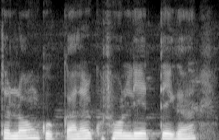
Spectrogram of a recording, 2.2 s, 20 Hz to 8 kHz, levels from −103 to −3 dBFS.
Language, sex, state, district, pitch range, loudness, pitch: Wancho, male, Arunachal Pradesh, Longding, 135-145 Hz, -14 LUFS, 145 Hz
